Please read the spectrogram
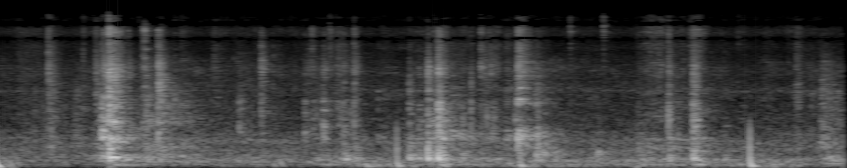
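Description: Long-handled steel ladle clinking and scraping against a large steel cooking pot and a steel serving plate as curry and trotters are ladled out, with a few sharp knocks.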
